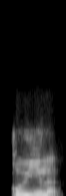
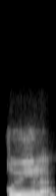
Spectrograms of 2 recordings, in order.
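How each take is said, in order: No difference in how they are said.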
